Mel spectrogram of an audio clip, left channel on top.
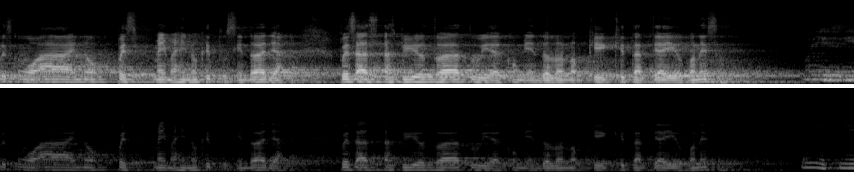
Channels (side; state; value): right; quieter; 25.5 dB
